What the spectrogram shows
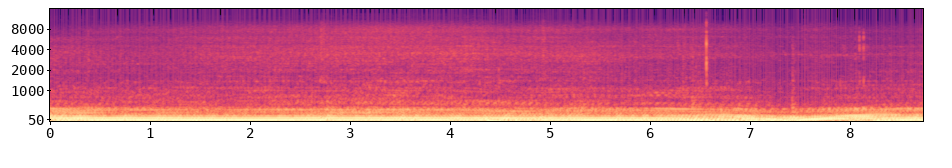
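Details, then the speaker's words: Chrysler Conquest after fixing an erratic RPM signal from its APEXi SAFC: deep, even pull under acceleration with no stumbling or surging as revs rise, running smoothly. "yeah that sounds a little happier"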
